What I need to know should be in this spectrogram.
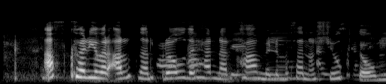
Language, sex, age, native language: Icelandic, female, 13, Icelandic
